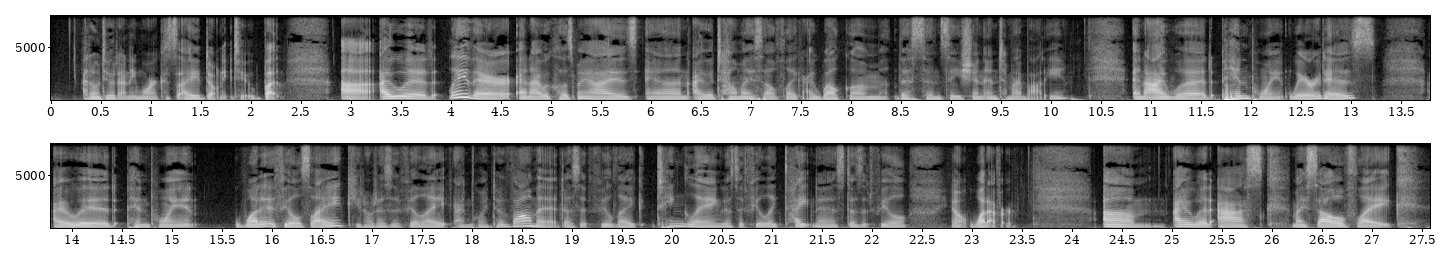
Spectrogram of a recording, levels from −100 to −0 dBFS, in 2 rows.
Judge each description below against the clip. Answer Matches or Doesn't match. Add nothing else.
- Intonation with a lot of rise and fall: Doesn't match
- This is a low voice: Doesn't match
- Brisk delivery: Doesn't match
